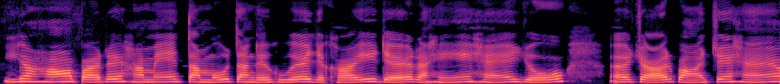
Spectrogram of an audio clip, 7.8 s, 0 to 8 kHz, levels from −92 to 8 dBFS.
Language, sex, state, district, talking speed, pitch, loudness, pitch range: Hindi, female, Uttarakhand, Uttarkashi, 105 wpm, 225 Hz, -15 LUFS, 215-245 Hz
